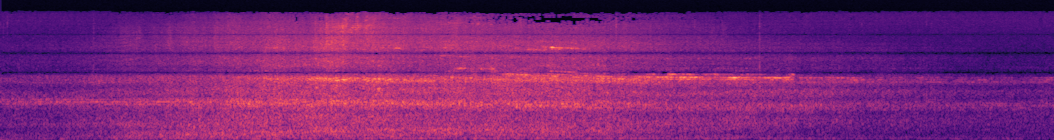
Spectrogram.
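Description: A Dutch NS double-deck electric passenger train runs past on the line, a steady rumble and rush of wheels on rail. It builds over the first few seconds, is loudest in the middle with a thin high whine, and fades away near the end. A short click comes just after nine seconds.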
